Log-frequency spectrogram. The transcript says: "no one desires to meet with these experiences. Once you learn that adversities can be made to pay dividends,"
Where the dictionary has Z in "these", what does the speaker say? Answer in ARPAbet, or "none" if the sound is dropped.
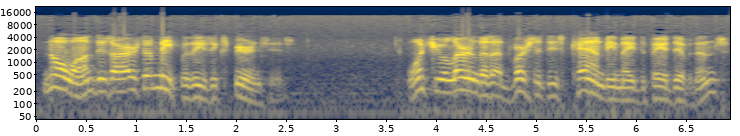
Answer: Z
